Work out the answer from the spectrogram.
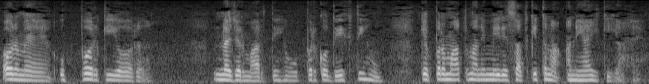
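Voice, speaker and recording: A woman telling a reflective spiritual story in a slow, measured way with long pauses. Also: fairly low pitch, darkish tone.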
